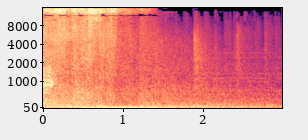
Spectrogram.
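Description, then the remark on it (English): A loud fireball explosion sound effect erupts at once with a deep booming roar, then fades into a long, crackling low rumble as the high hiss dies away. “And then there is, as he like decapitates the last Anuris and like spins around, there is just an explosion of fire from him, as if a fireball has gone off centered on him.”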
